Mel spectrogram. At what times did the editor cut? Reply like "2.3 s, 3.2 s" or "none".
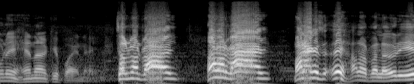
1.0 s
